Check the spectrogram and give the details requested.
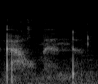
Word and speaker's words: almond: just yell you know the l is silent in almond breeze what even does that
